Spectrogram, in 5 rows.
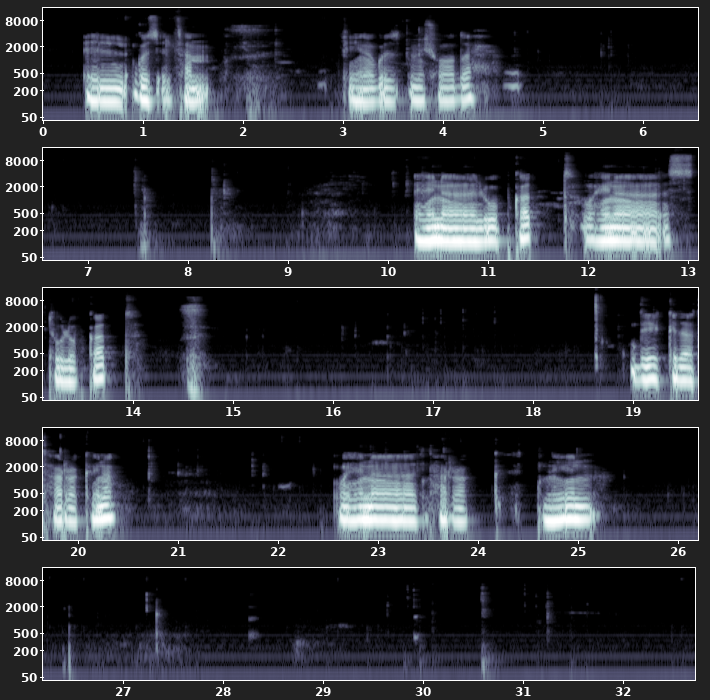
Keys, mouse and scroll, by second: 2.2 z, 3.1 alt+middle click, 4.0 ctrl+z, 4.2 ctrl+z, 5.7 z, 8.3 KP_1, 8.9 z, 10.1 ctrl+r, 17.0-18.0 ctrl+z, 19.3 g, 21.6 ctrl+r, 25.0 g, 26.8 g, 27.8 g, 30.0 z, 31.2 g.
